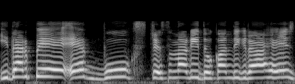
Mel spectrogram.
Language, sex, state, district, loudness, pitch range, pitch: Hindi, female, Bihar, Muzaffarpur, -12 LUFS, 300-340 Hz, 315 Hz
